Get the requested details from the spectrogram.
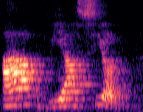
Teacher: has the stress, the intonation in the last syllable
